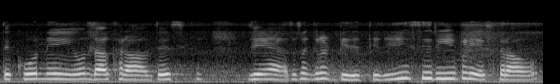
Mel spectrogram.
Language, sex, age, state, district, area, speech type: Dogri, female, 18-30, Jammu and Kashmir, Udhampur, urban, spontaneous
